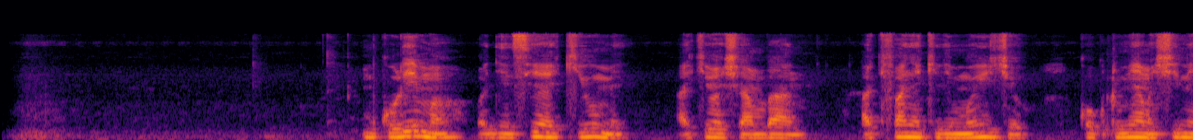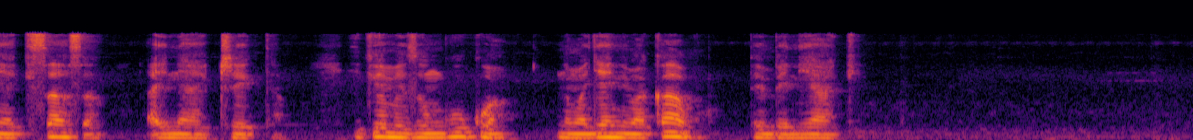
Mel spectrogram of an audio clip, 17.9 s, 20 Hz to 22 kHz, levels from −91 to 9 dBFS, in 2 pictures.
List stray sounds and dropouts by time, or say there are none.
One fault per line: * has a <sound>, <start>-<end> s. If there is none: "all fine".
all fine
